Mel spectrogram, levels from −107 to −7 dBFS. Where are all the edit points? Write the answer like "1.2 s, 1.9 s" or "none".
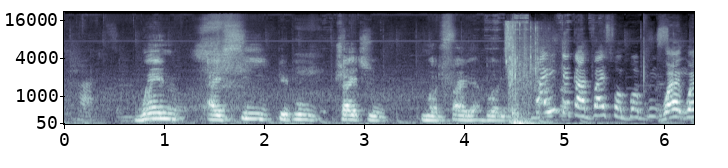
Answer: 4.6 s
